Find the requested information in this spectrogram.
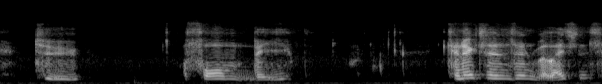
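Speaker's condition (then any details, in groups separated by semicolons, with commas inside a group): Cerebral palsy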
